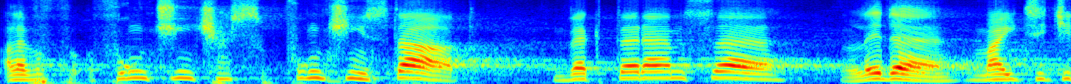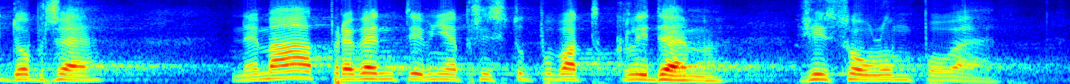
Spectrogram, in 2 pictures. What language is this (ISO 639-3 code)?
ces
